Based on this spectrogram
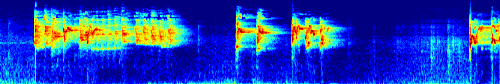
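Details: Pet lovebird singing and chirping: a two-second scratchy chattering phrase, then two shorter harsh bursts, a pause, and a final shrill outburst.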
